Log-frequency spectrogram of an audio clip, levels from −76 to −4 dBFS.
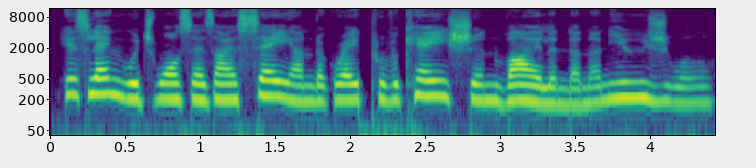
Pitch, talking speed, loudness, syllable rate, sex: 205 Hz, 160 wpm, -16 LUFS, 4.9 syllables/s, female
